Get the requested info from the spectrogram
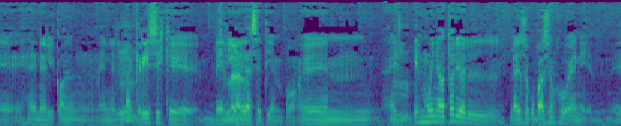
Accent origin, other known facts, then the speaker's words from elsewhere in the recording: Córdoba, Argentina; Yo soy de cordobés de toda la vida, de Córdoba capital.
